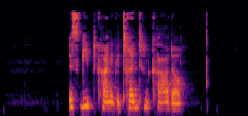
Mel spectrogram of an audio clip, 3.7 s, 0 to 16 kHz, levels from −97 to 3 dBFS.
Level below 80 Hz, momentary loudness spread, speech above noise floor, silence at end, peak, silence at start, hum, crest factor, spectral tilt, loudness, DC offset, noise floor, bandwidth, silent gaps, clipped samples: -74 dBFS; 22 LU; 61 dB; 0.95 s; -10 dBFS; 1.05 s; none; 20 dB; -2.5 dB/octave; -28 LUFS; under 0.1%; -90 dBFS; 11.5 kHz; none; under 0.1%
